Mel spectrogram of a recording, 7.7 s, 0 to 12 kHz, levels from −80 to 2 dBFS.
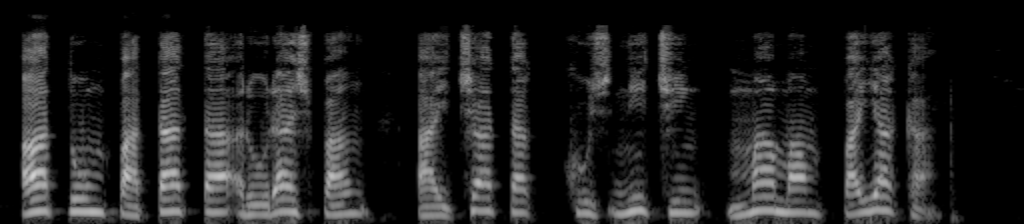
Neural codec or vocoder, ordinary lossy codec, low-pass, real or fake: none; Opus, 24 kbps; 7.2 kHz; real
